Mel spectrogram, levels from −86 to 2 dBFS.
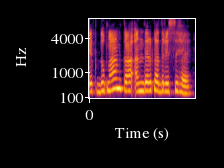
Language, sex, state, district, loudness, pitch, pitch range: Hindi, female, Jharkhand, Palamu, -11 LUFS, 280 Hz, 265-290 Hz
